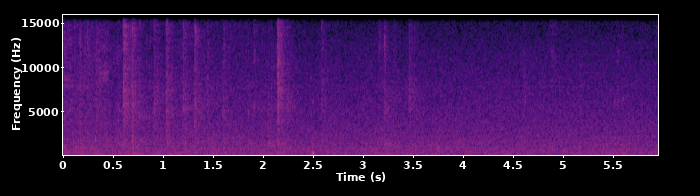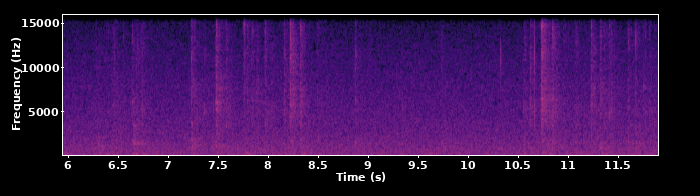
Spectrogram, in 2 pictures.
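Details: Faint, steady hiss with occasional soft clicks and rustles.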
